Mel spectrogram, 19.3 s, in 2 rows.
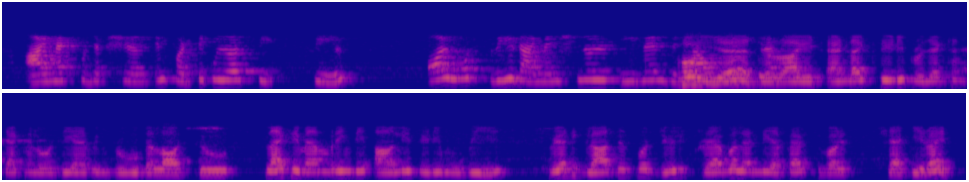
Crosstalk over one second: present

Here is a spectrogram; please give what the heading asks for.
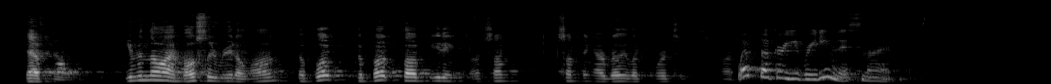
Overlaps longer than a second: none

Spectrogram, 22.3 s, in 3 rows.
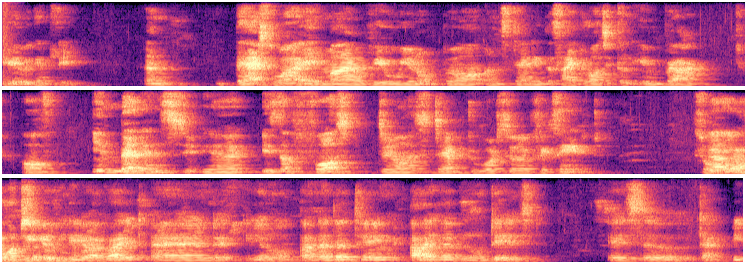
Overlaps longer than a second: present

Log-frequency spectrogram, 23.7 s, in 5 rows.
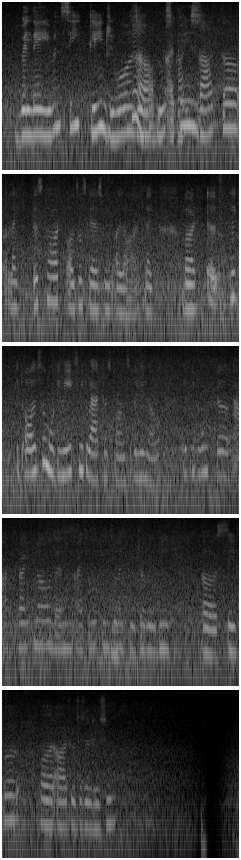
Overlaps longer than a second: present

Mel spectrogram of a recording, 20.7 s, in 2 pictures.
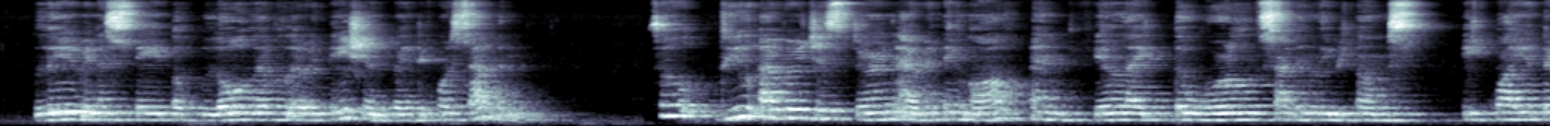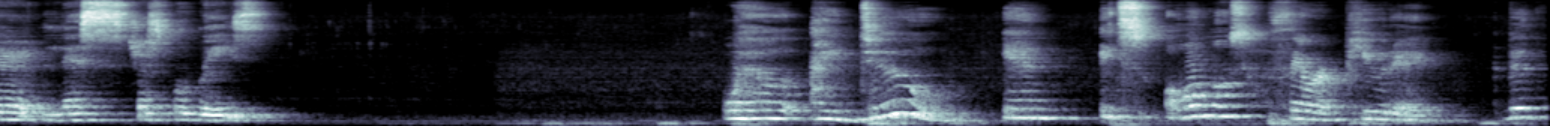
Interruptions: none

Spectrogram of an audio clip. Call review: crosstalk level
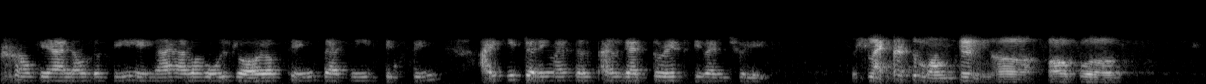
none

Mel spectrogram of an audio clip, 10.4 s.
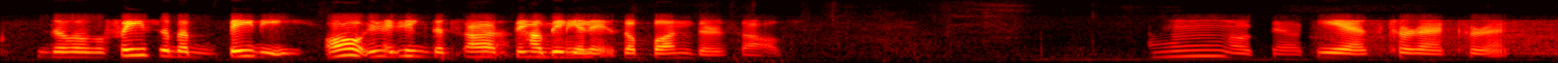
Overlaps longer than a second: present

